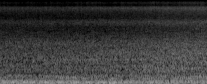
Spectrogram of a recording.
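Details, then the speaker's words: 1995 Toyota Great Corolla 1.6 SEG manual, hood open, idling with AC on: even steady low idle, compressor smooth with no growling; engine and AC compressor healthy, AC cold. "untuk kondisi AC nyala kompresor pun juga masih halus rekan-rekan tidak ada suara ngorok kompresor ac-nya masih bagus"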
